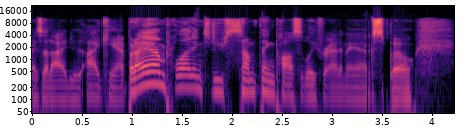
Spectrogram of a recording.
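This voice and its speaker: Here a man speaks with an American accent. His pitch swings very widely. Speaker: podcast host. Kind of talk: casual chat.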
